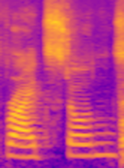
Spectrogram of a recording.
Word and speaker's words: Bridestones: But I want to talk about the process that comes from when you find, you were talking about Bristones Moor, where you were based, and you'd walk up to the Bristones. – So it's pronounced Bridestones. – Bridestones, sorry.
